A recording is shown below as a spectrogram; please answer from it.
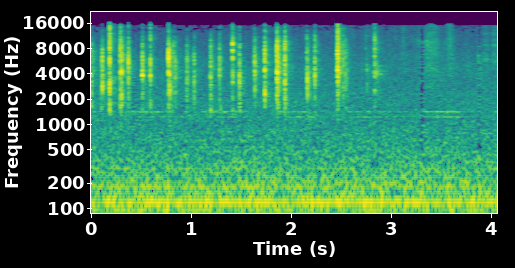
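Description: Faint, quick, irregular small clicks, like keys or buttons being pressed, stopping about three seconds in.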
